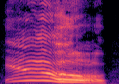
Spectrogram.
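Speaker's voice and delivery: loud, high disgust. Real, not acted. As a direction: squeal it in disgust. Disgusted reaction to gross detail.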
